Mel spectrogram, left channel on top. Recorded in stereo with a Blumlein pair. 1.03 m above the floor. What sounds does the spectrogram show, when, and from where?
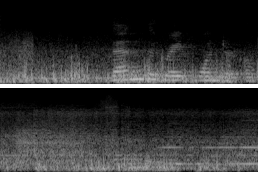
1.1 s a woman speaking: 30° left, 2.5 m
